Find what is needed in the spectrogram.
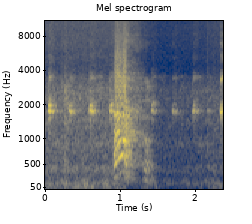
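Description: A dog yelps once about a second in, a short high cry that rises and falls in pitch. A faint high chirp repeats about four times a second behind it.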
